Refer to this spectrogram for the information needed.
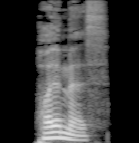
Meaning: genitive singular of Holm
- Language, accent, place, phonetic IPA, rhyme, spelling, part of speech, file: German, Germany, Berlin, [ˈhɔlməs], -ɔlməs, Holmes, noun, De-Holmes.ogg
